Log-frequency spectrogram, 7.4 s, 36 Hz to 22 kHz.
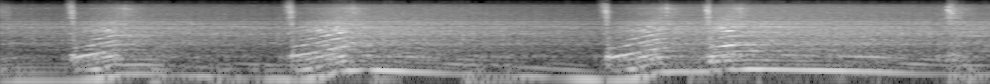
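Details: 2003 MINI Cooper S R53 supercharged with new Alta Performance cold air intake: sharp free revs rising and falling with clear supercharger whine climbing in pitch on each blip; pulls cleanly, healthy.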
